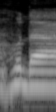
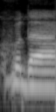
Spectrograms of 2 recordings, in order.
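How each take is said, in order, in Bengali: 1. শব্দটি দীর্ঘ 'a' স্বরধ্বনি দিয়ে শেষ হয়। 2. শব্দটি দীর্ঘ 'a' স্বরধ্বনি দিয়ে শেষ হয়।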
